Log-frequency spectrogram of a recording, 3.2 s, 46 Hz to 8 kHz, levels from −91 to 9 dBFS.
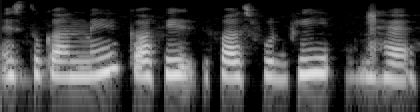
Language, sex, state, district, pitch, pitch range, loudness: Hindi, female, Uttarakhand, Uttarkashi, 245 Hz, 235-260 Hz, -17 LUFS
